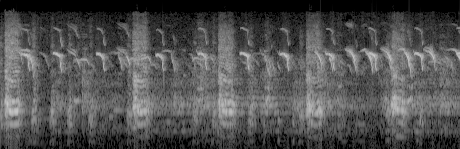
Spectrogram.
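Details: Sleepy hen chicks give a busy chorus of shrill, downward-curving peeps, several birds calling at once, with fuller, lower pulses of sound rising and falling about once a second.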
